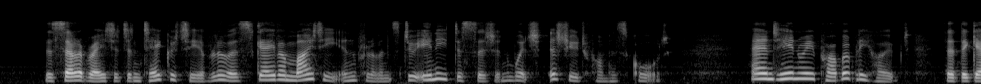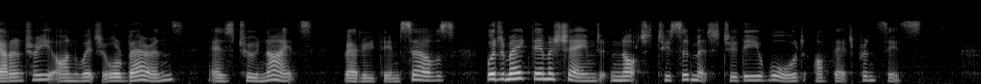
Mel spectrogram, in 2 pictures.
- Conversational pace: Yes, average, 145 wpm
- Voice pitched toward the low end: No, medium, 185 Hz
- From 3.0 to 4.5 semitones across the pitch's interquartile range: No, average, 5.3 semitones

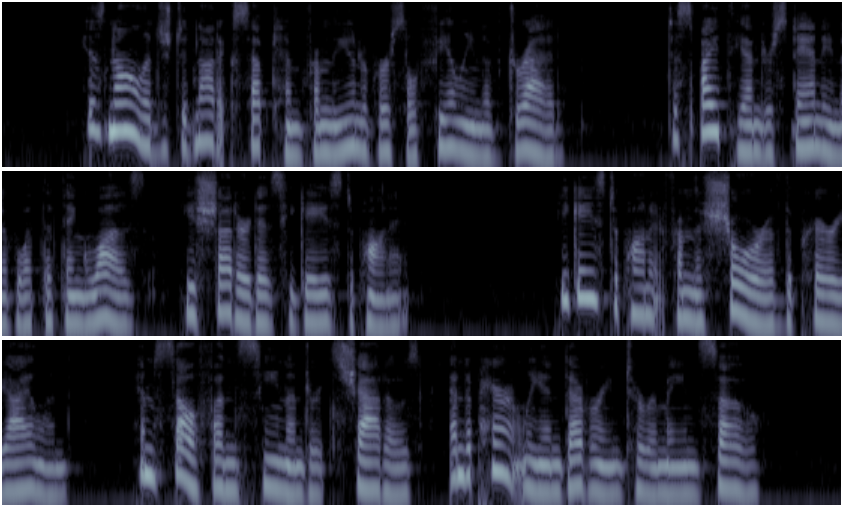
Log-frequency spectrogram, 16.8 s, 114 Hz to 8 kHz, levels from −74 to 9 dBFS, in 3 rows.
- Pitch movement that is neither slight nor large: Yes, average, 3.6 semitones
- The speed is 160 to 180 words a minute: Yes, average, 175 wpm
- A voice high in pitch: No, medium, 170 Hz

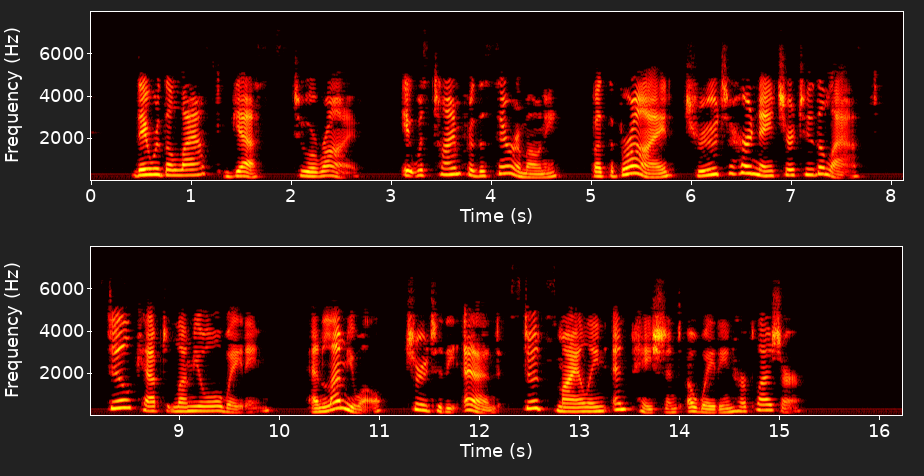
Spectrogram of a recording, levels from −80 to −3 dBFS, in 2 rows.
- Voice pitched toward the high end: Yes, high, 225 Hz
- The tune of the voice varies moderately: No, wide, 6.1 semitones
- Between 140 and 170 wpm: Yes, average, 150 wpm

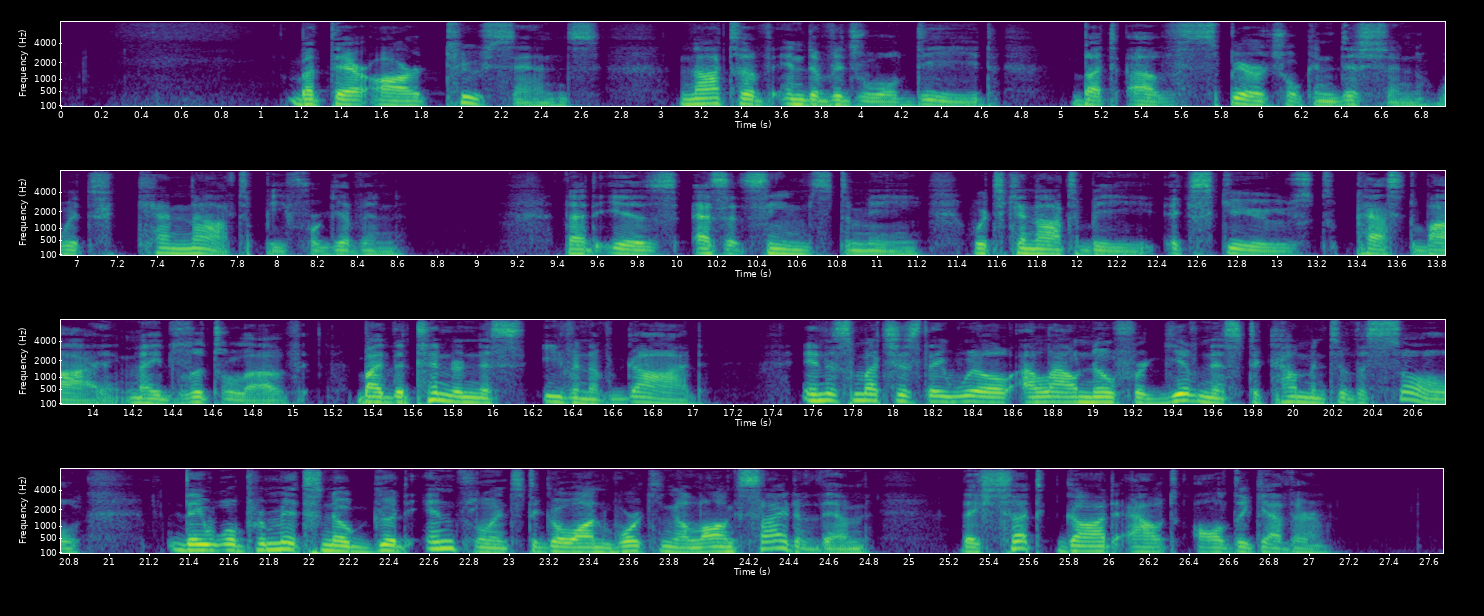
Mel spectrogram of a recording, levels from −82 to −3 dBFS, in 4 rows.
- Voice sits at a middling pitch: No, low, 115 Hz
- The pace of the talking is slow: No, average, 150 wpm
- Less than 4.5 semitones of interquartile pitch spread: No, average, 5.3 semitones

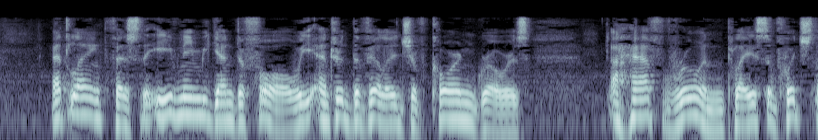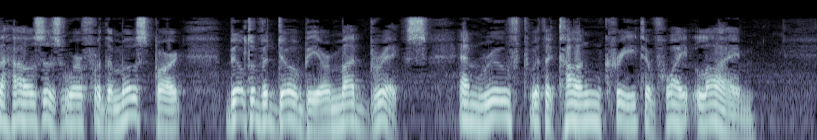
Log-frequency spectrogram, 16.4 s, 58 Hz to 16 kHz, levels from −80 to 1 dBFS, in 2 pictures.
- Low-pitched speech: Yes, low, 125 Hz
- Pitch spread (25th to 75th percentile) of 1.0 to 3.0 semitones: No, average, 3.7 semitones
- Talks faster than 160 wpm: No, average, 155 wpm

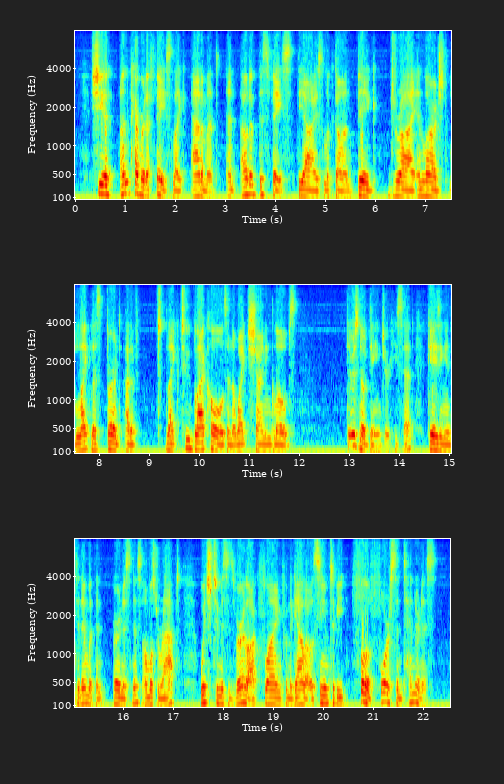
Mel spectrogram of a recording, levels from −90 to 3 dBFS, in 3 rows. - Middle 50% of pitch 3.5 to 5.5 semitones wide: No, average, 2.9 semitones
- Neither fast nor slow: Yes, average, 160 wpm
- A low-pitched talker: Yes, low, 120 Hz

